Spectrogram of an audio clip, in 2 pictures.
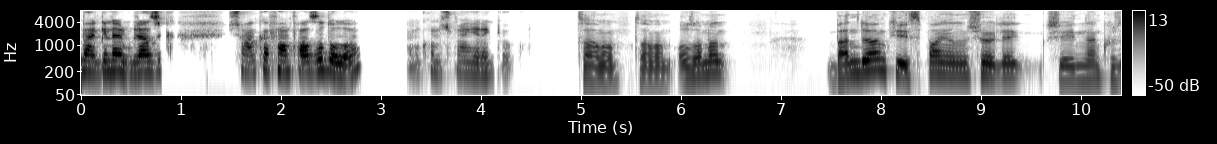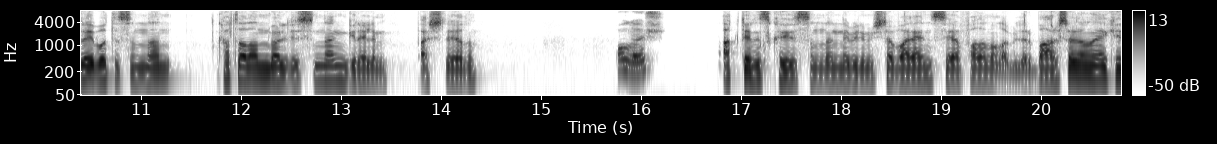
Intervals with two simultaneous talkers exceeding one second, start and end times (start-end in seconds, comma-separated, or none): none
